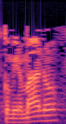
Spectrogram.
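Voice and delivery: usual speaking voice

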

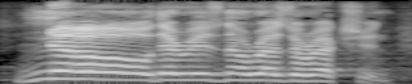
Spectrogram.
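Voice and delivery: high hammed-up protest; indignant Sadducees. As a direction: fire back like an offended rival. Sadducees voiced in the quarrel.

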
